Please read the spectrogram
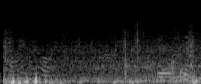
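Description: Low rumbling thumps on the microphone in the first half-second, then a quiet outdoor background with faint distant voices.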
